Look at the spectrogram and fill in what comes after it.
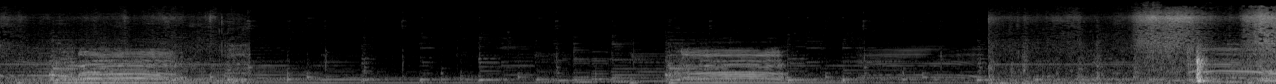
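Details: Large cattle kept by a traditional Indonesian farmer, at feeding time while the old feed is cleared away. A long, arching moo opens, then two more rise and fall around seven to nine seconds, over steady background music.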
